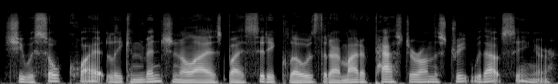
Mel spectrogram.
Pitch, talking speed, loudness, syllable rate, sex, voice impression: 110 Hz, 215 wpm, -22 LUFS, 5.5 syllables/s, male, masculine, adult-like, cool, sincere, slightly calm, slightly friendly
